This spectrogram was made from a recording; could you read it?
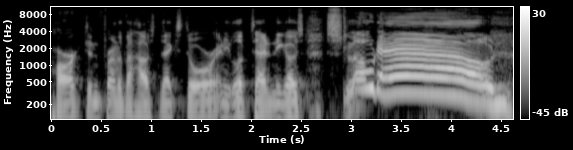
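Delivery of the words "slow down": put-on very high, loud old-man yell, down, stretched out. Retelling a commercial where an old man goes outside: imitating an old man yelling. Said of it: "the old man comes outside".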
